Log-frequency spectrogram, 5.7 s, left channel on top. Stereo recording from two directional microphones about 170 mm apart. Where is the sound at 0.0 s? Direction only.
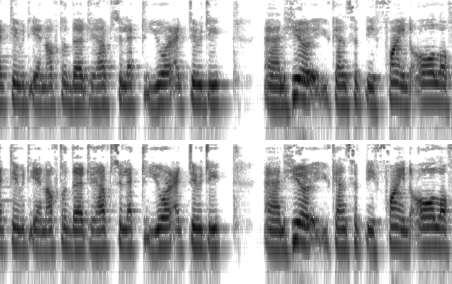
25° right (ahead or behind).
